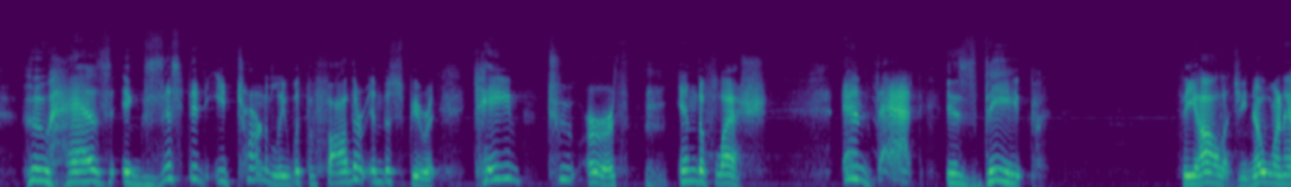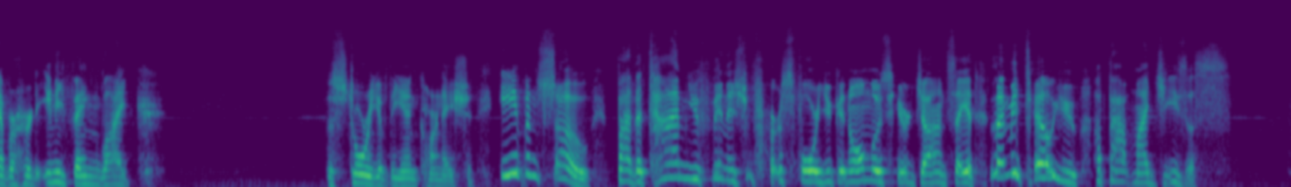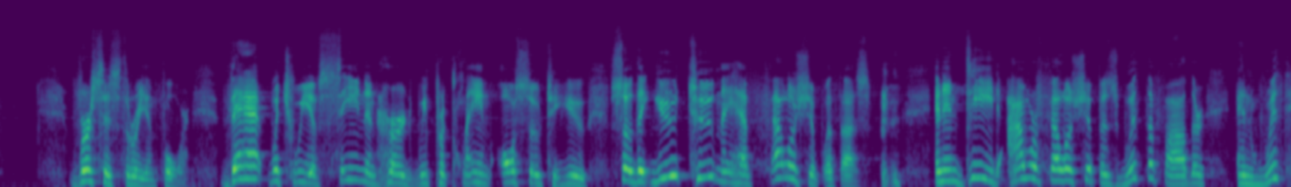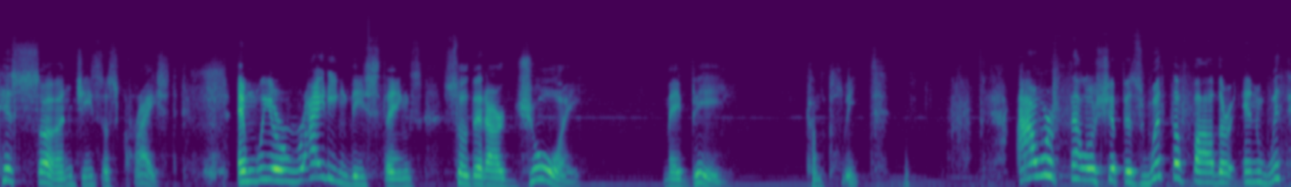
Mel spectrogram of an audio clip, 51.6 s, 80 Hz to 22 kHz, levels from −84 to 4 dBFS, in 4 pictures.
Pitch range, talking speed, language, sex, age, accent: 165-260 Hz, 135 wpm, English, male, 50-69, American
